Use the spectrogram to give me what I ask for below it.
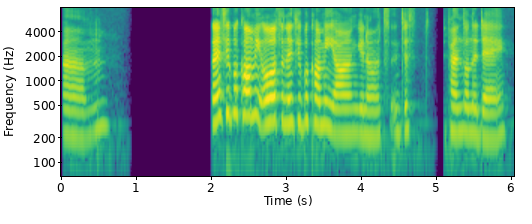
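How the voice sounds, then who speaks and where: A woman's voice: a little high, brisk, a bit bright. A woman in her twenties streaming, chatting casually and reading viewer messages, giggly and talkative. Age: 20s. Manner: giggly, chatty, often laughing.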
